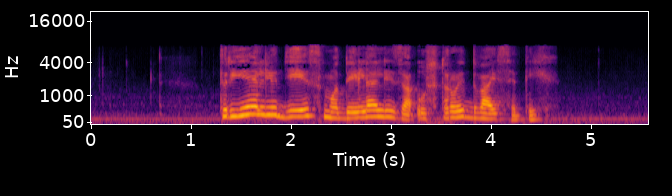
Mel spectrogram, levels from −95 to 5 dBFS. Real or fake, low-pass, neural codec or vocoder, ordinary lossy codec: fake; 7.2 kHz; codec, 16 kHz, 4 kbps, X-Codec, HuBERT features, trained on general audio; MP3, 48 kbps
